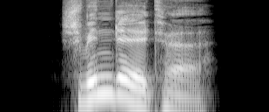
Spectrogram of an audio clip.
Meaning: inflection of schwindeln: 1. first/third-person singular preterite 2. first/third-person singular subjunctive II
- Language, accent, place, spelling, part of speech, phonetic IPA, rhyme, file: German, Germany, Berlin, schwindelte, verb, [ˈʃvɪndl̩tə], -ɪndl̩tə, De-schwindelte.ogg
